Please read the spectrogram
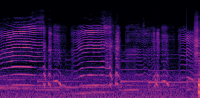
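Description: Infant crying in a car: several long, high wails that rise and fall, the loudest in the first two seconds. The baby is fussing because the car has stopped.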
